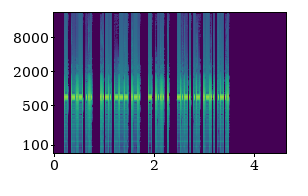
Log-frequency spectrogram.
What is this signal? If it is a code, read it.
Morse code, heard as a keyed tone, about 50 wpm, 700 Hz. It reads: TKS FOR THE CALL
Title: Common QSO Phrases 50wpm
